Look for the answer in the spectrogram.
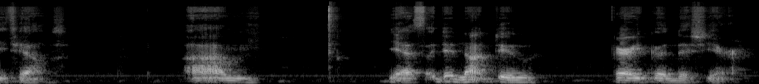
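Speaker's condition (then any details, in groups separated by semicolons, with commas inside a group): Multiple sclerosis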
